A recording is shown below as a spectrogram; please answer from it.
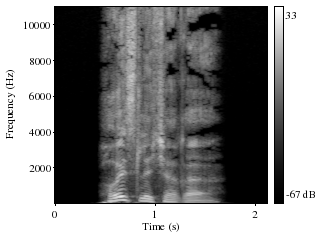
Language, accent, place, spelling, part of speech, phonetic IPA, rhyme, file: German, Germany, Berlin, häuslichere, adjective, [ˈhɔɪ̯slɪçəʁə], -ɔɪ̯slɪçəʁə, De-häuslichere.ogg
- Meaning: inflection of häuslich: 1. strong/mixed nominative/accusative feminine singular comparative degree 2. strong nominative/accusative plural comparative degree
